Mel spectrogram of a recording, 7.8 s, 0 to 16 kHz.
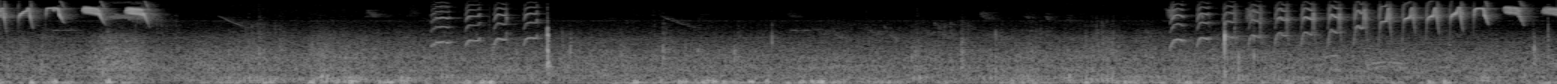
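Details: Female violet-tailed sylph (Aglaiocercus coelestis) at Carmen de Atrato, Chocó, Colombia, 2012, giving thin, very high chips and quick twittering runs over a steady rushing background like a stream or wind.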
